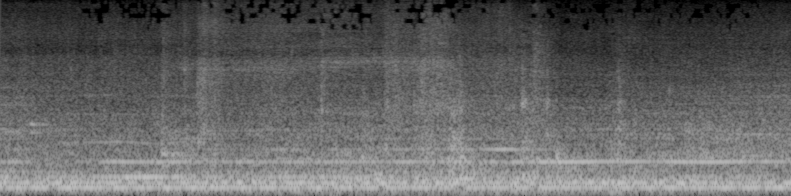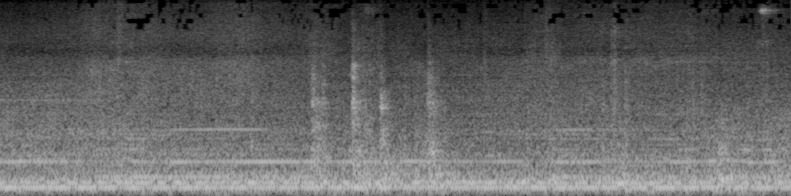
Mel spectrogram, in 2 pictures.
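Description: Amphibious excavator's diesel engine running steadily as the boom swings and the bucket dumps mud, heard from the operator's seat. A few sharp knocks come about two-thirds of the way in.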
